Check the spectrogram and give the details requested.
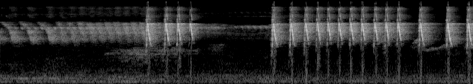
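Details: Cucak cungkok bulbul singing in captivity, a song said to resemble a cucak jenggot and used to tutor champion songbirds: a soft high trill, then bursts of rapid sharp chips after a short pause.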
